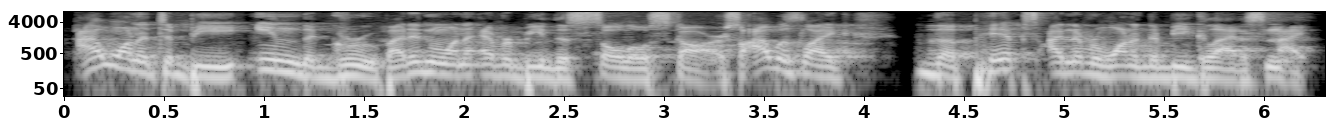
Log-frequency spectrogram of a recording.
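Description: A man with a low bass voice, a guest on a podcast, telling stories in a rambling, animated way full of fillers. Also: a little fast. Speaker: podcast guest, site editor. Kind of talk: casual chat.

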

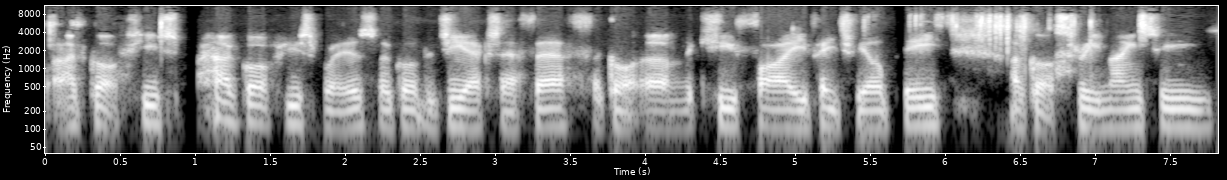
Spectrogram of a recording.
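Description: A man's voice: fairly low pitch, flat delivery, normal speed, low-quality recording. A man with a Welsh accent, a guest in a casual podcast chat about painting and decorating, who talks hesitantly with many ums and restarts.

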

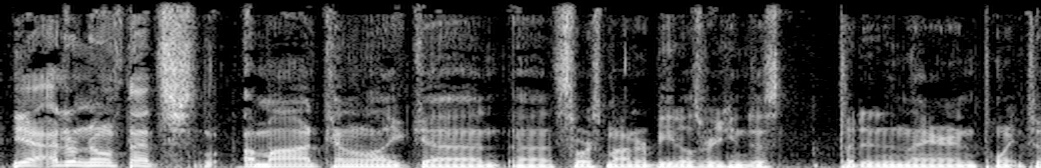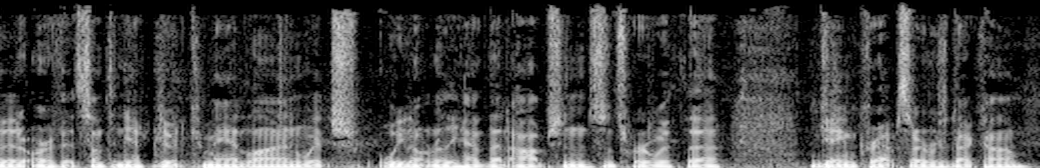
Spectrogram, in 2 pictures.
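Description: A man with a fairly low voice chats informally as a podcast co-host. His recording is dry, with almost no room echo. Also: a little fast, few pauses, darkish tone. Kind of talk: casual gaming podcast chat.

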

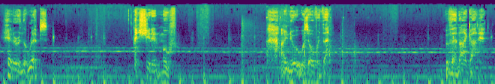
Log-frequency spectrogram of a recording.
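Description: An actor playing a guilt-ridden, bitter, grieving man in an audio drama, confessing in a heavy, halting way. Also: medium pitch, close to an everyday voice. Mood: haunted, anguished. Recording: music playing under the voice.

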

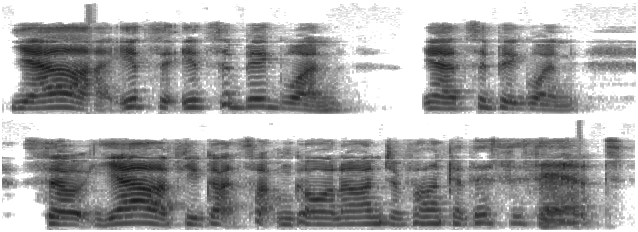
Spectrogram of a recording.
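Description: A woman's voice: medium pitch, normal speed, a bit bright, breathy edge. Dull lo-fi audio, effusive woman host. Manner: effusive, rambling. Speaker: interview host. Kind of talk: casual conversational interview.

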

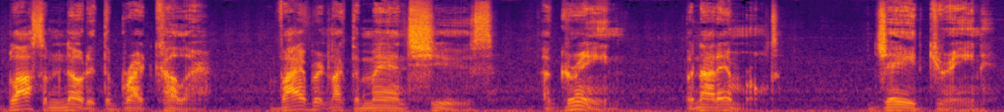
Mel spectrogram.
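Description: A man narrating scripted crime fiction in a grim, deliberate storytelling manner. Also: a bass voice, animated, vocal fry, slight background noise.

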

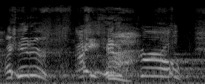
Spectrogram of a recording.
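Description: An actor playing a goofy, excitable young man, a reluctant hero in a comedic action audio drama, who yelps, whines and wisecracks. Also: extremely high pitch, normal speed, long reverb tail, exaggerated voice. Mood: giddy excitement. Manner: yelping, whiny, wisecracking.

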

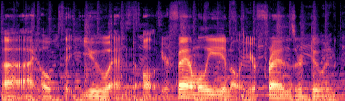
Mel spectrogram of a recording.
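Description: Podcast host: American male, very low register, informal and enthusiastic delivery. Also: lively intonation, moderate pace, gravelly, over music. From suburbs of New York, US. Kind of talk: casual podcast intro and interview chat.

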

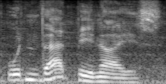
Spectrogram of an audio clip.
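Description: An actor playing a friendly, protective older truck driver in an audio drama, folksy and halting, with a creaky voice. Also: male voice, a little high, full character voice. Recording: noisy vehicle cab ambience.

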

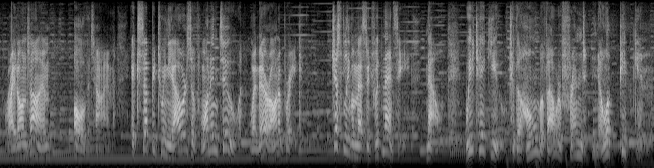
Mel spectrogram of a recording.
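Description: A chipper radio announcer with a bright, forward voice that sits a little high. He swings his pitch in a polished, theatrical way, folksy and wry, over music. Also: dull audio, full character voice. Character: chipper folksy male radio show host. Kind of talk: old-time radio announcing.

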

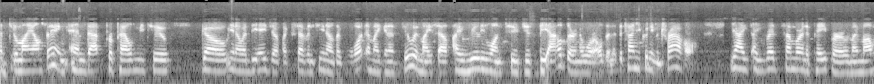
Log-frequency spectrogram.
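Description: A woman's voice: low voice, slight background noise. A middle-aged woman from Poland with a Polish accent, telling her life story as an interview guest in a reflective, rambling way full of fillers and restarts. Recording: narrow phone-like line.

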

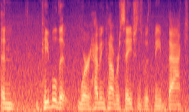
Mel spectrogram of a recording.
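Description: Male host, lively and jokey, mid-range voice, faint traffic rumble behind. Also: brisk. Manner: animated and jokey, with a rising upbeat lilt. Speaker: host of a discussion panel. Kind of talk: casual roundtable discussion. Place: seated at a table in a city.

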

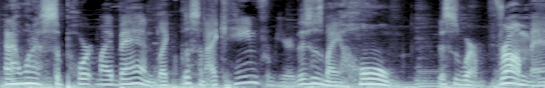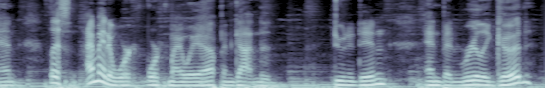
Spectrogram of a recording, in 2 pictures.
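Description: A man's voice: medium pitch, animated, moderate pace, music in the background. Laid-back male podcast co-host. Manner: laid-back, profane arguing. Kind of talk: casual comedic chat.

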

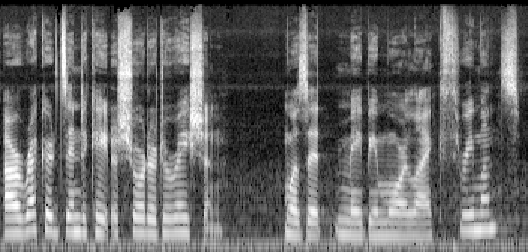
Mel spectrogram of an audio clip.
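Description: An actress playing a coolly polite, probing corporate interrogator in an audio drama, speaking in a brisk, formal, dryly sardonic way. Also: female voice, mid-range voice, soft background music, lightly acted. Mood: dryly needling.

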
